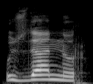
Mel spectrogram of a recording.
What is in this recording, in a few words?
"uzdannur", Archi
